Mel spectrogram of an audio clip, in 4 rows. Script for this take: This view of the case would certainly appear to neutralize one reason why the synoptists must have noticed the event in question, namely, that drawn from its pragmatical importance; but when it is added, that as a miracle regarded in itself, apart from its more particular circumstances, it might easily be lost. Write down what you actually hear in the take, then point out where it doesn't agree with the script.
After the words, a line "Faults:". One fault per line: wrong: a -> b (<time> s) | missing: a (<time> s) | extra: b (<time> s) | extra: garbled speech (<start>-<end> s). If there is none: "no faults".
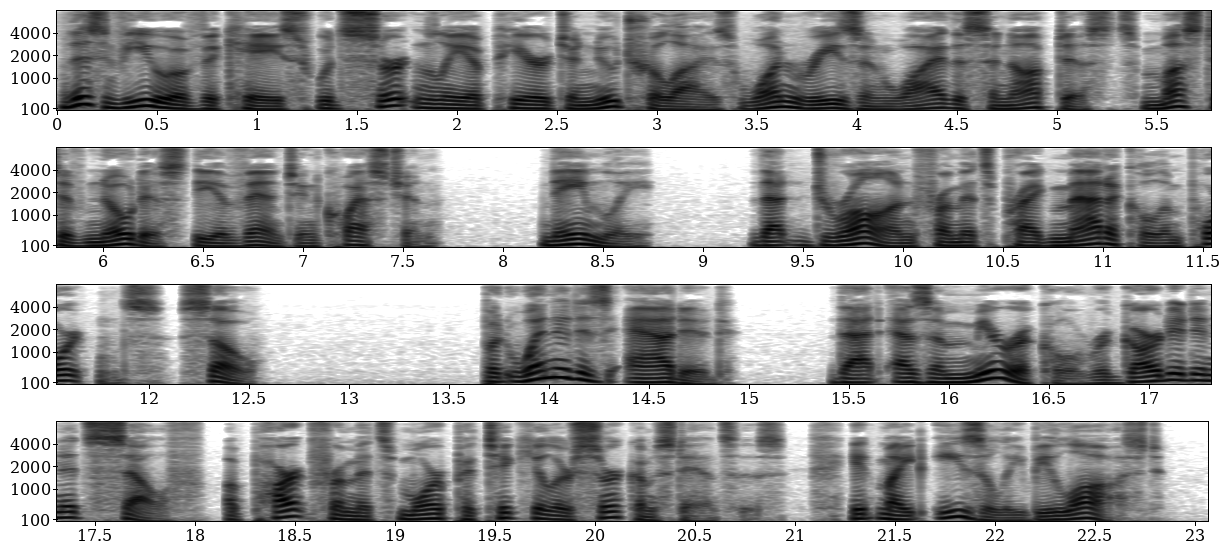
This view of the case would certainly appear to neutralize one reason why the synoptists must have noticed the event in question, namely, that drawn from its pragmatical importance; so but when it is added, that as a miracle regarded in itself, apart from its more particular circumstances, it might easily be lost.
Faults:
extra: so (12.2 s)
